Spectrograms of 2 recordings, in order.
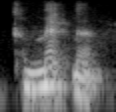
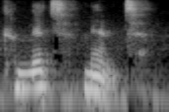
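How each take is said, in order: First: The middle T is swallowed with the air stopped. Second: The middle T is clearly released with air. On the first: The speaker calls it right. "So you don't hear the T at all" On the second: The speaker calls it wrong. "It's not commitment"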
